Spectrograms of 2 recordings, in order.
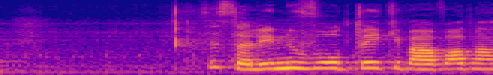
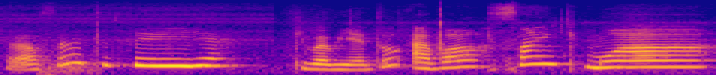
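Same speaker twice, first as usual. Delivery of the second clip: voix aiguë et chantante de maman, plus forte et rapide; parler bébé; 5 semitones higher than usual. Real, not acted. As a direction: gazouiller pour amuser sa fille. (maman qui parle à Sophia, voix de bébé aiguë)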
